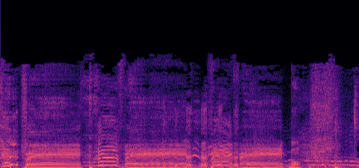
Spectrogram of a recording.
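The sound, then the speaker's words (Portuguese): A harmonica is blown and drawn through by a person breathing with it in their mouth, in a series of loud, reedy chords. The wavering, bending tones come in several breathy bursts with no one talking. “Agora, os únicos sons que eu conseguia retirar de uma harmónica eram os da minha pessoa a respirar com ela na boca”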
